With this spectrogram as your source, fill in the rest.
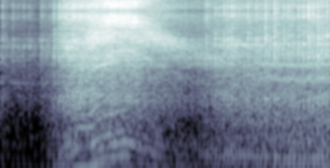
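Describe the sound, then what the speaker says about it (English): Gas string trimmer engine spinning its line inside a garbage pail half full of home-grown wheat to thresh it, a steady loud whining buzz that surges up and then holds at a slightly lower pitch. "We have our trusty weed thresher, which is none other than a weed whipper."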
